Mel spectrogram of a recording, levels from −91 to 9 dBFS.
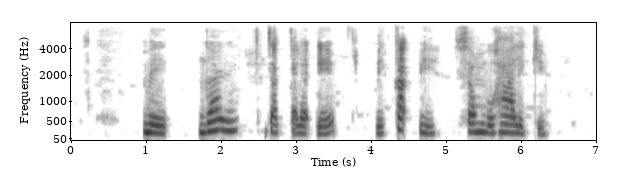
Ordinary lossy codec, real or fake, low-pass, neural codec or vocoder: Opus, 64 kbps; real; 7.2 kHz; none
